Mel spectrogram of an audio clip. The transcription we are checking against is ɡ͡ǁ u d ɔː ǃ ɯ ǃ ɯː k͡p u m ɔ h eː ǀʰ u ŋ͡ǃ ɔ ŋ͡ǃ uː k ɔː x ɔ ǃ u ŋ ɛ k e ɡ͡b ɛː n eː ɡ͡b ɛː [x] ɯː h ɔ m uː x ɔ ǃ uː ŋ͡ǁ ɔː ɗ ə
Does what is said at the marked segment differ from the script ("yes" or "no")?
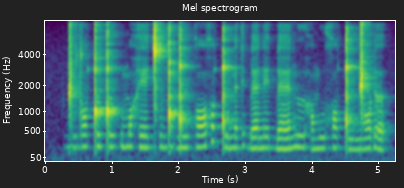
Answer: yes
